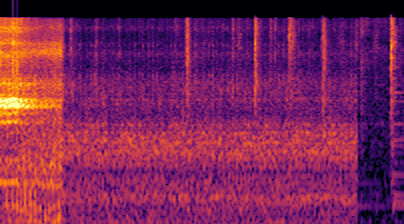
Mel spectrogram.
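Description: Steady outdoor background noise after a brief louder burst at the start, with no clear source standing out; it cuts off abruptly near the end, where plucked-string music begins.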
